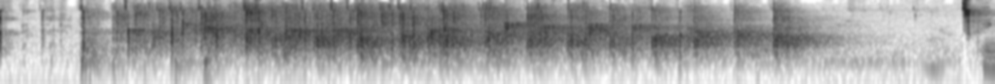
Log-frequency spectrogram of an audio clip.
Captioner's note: applause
